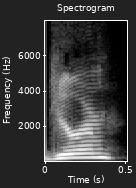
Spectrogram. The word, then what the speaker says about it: Gearen: show now how do you say your last name gearen yep you got it you spell it too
